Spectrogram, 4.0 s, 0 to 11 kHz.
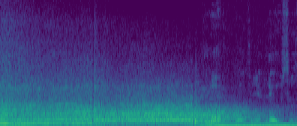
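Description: A Ferrari 812 Superfast V12 revs while driving, its engine note rising and falling under conversation inside the car, then settling into a steadier drone as it pulls away.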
